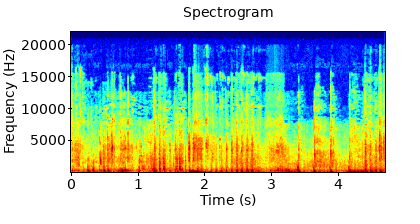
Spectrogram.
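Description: Rapid, sustained bursts of MP40 submachine gunfire in Call of Duty Warzone, dense and continuous throughout with layered game effects and no talk.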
